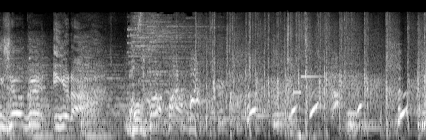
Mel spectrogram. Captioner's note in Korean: 물개박수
